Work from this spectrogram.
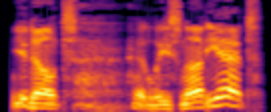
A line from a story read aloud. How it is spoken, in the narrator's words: Lazarus replied with a sigh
